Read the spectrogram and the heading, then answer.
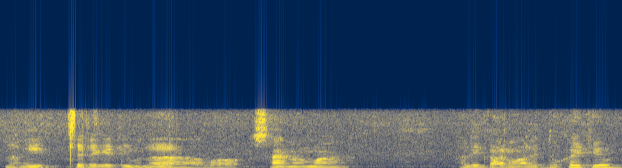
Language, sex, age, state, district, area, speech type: Nepali, male, 60+, West Bengal, Darjeeling, rural, spontaneous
